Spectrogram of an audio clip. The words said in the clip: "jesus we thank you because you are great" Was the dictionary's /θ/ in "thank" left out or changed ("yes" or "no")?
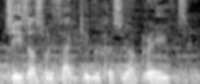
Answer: no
